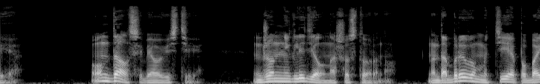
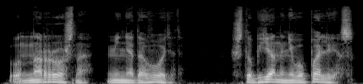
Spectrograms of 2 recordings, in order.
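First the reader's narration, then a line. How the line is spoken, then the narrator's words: Forced calm voice. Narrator (Russian): сказал он натужно спокойным голосом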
